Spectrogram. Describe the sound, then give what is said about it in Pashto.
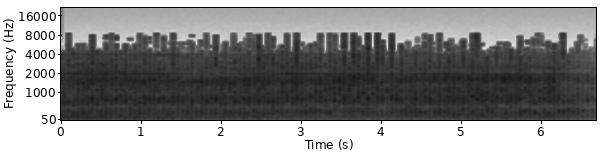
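Apache military helicopters fly over a city's central districts, their rotors beating in a loud, rapid, even pulse over a deep engine drone. The sound holds steady throughout, with no voices. “اپاچې هلیکوپټر ساتونه کیږي چې د ښار پر مرکزي سیمو باندې ګرځي”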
